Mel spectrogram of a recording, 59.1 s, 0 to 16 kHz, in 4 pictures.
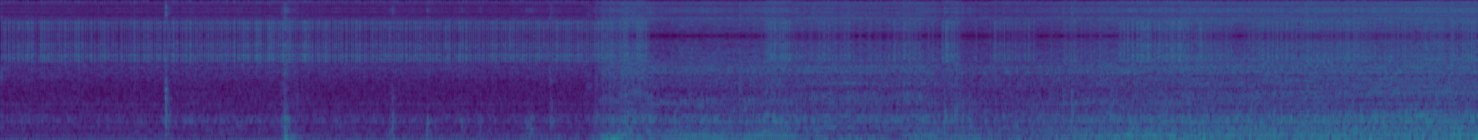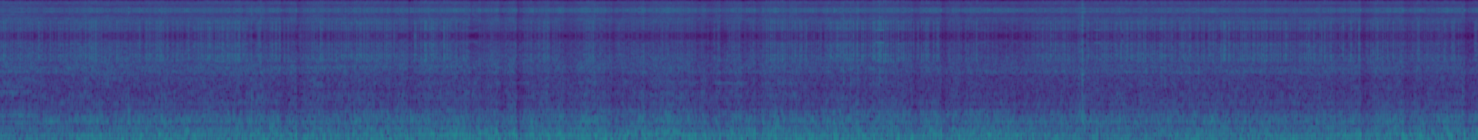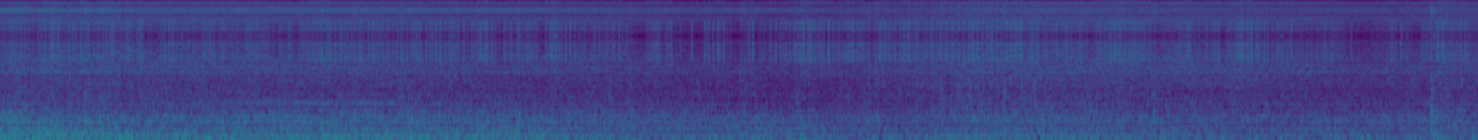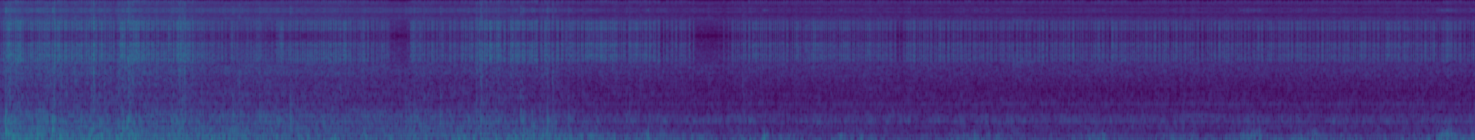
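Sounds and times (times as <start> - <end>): vehicle road and wind noise: 0.0 - 59.0.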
